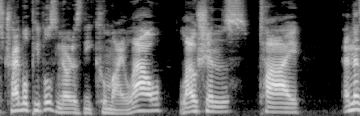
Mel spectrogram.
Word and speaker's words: Khmer: Khmer looks like it should be pronounced Khmer, but no, it's Khmer.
